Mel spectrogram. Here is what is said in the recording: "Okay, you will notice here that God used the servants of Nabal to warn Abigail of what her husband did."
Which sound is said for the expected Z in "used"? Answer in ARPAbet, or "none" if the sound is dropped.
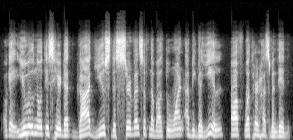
S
